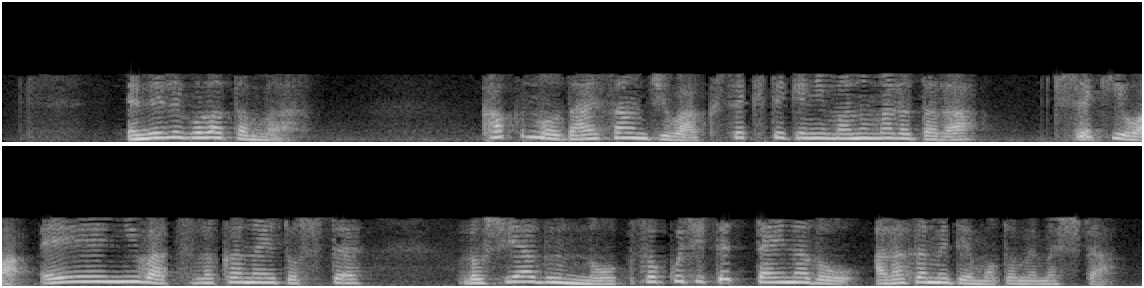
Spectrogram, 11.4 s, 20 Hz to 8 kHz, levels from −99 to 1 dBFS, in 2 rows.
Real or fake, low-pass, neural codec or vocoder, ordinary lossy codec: fake; 7.2 kHz; codec, 16 kHz, 0.4 kbps, LongCat-Audio-Codec; AAC, 16 kbps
